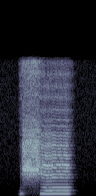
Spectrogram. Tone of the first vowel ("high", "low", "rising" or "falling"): high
